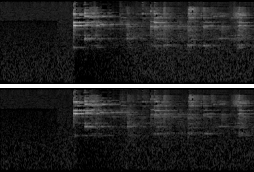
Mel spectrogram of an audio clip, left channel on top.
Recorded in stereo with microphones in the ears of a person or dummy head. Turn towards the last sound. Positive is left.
turn(degrees=55)  # may be behind; listen again after turning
